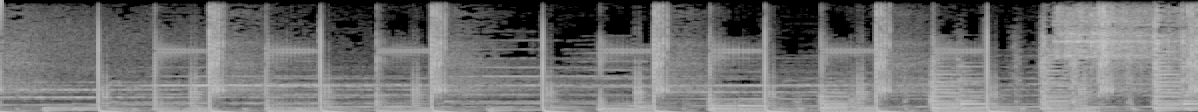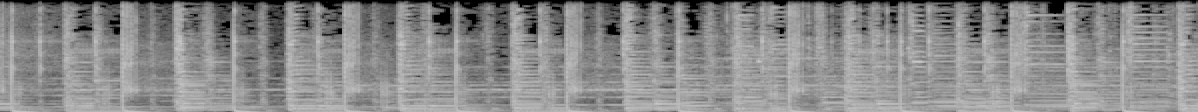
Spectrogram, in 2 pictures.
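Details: Rhythmic music with a steady thumping bass beat and layered instruments plays the whole time.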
